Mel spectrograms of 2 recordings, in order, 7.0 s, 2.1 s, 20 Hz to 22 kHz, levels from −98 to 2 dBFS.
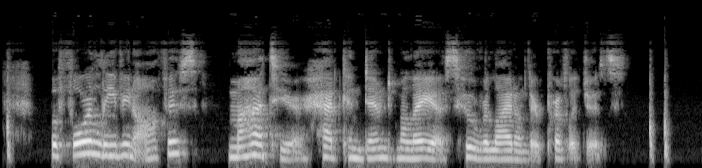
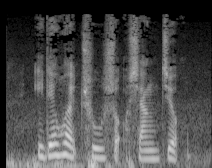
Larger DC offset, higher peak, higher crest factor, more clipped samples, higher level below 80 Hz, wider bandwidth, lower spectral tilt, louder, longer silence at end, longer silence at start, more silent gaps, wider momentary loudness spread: neither; first, -2 dBFS vs -6 dBFS; about the same, 16 dB vs 16 dB; neither; second, -60 dBFS vs -36 dBFS; second, 9.4 kHz vs 16.5 kHz; about the same, -4 dB/octave vs -4.5 dB/octave; first, -18 LUFS vs -23 LUFS; first, 0.35 s vs 0.15 s; about the same, 0.05 s vs 0.05 s; neither; first, 14 LU vs 8 LU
